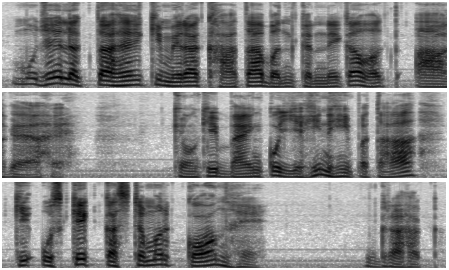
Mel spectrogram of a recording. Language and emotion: Hindi, sad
